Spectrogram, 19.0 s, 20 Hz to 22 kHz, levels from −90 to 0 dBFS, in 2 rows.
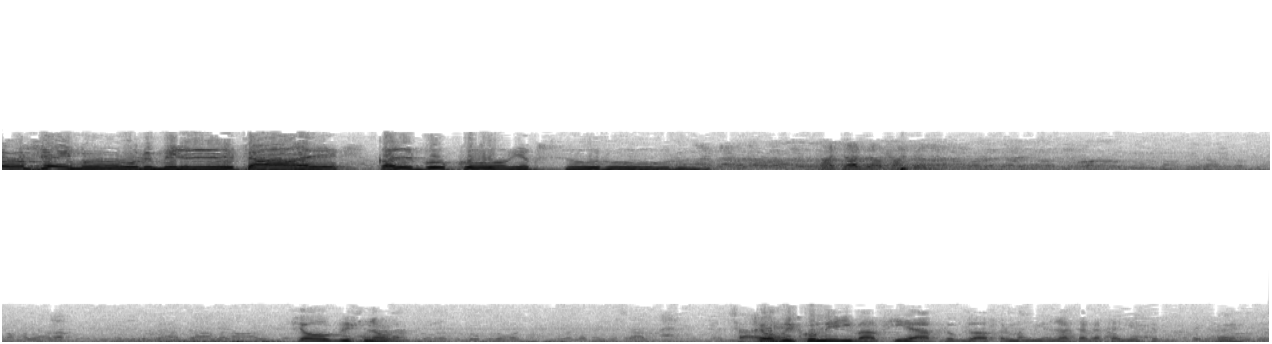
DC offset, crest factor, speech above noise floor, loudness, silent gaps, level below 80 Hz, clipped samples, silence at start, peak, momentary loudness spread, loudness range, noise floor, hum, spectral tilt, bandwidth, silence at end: under 0.1%; 14 dB; 26 dB; -13 LUFS; none; -42 dBFS; under 0.1%; 0 s; 0 dBFS; 24 LU; 22 LU; -39 dBFS; none; -11 dB/octave; 5 kHz; 0 s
